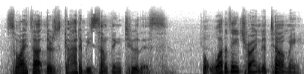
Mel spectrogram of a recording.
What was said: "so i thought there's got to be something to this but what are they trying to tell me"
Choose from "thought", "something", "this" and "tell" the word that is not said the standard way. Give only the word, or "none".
none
